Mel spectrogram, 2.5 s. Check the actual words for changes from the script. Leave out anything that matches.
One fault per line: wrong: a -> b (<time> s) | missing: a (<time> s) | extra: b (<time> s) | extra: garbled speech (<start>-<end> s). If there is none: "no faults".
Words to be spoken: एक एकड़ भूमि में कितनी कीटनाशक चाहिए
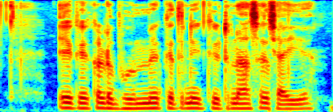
no faults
